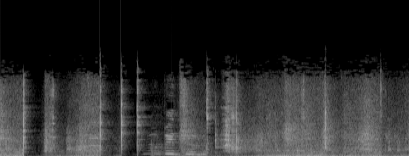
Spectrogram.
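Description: Metal saucepan and utensils clinking and knocking against china dinner plates while vegetables are served: a scatter of short, sharp clicks and knocks.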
